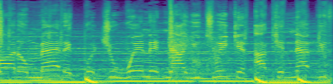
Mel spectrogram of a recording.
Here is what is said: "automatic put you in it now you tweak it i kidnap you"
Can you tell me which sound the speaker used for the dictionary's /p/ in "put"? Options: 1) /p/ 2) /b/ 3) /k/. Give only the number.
2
